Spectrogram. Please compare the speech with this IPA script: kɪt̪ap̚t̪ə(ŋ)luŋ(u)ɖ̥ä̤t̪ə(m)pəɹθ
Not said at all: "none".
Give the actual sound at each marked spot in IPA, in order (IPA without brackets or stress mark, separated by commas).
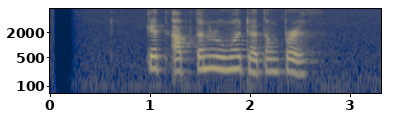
n, ɔ, ŋ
